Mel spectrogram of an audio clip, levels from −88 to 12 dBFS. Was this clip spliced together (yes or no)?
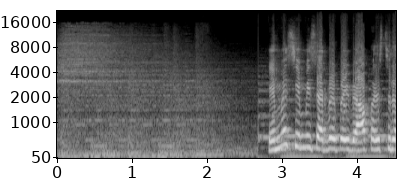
yes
